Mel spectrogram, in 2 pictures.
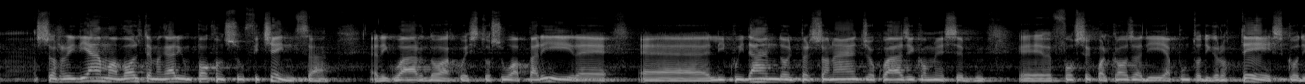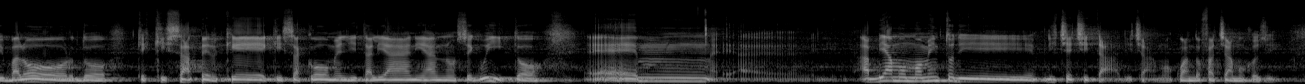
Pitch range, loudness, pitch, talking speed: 170-230 Hz, -30 LUFS, 215 Hz, 115 wpm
